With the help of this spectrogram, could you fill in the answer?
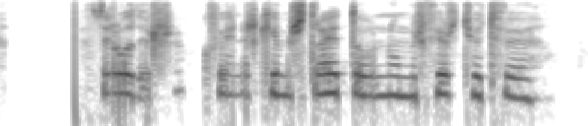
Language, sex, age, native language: Icelandic, female, 20-29, Icelandic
